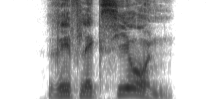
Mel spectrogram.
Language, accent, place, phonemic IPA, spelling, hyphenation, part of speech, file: German, Germany, Berlin, /reflɛkˈsi̯oːn/, Reflexion, Re‧fle‧xi‧on, noun, De-Reflexion.ogg
- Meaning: 1. reflection (act of reflecting; thinking) 2. reflection (the state of being reflected) 3. reflection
